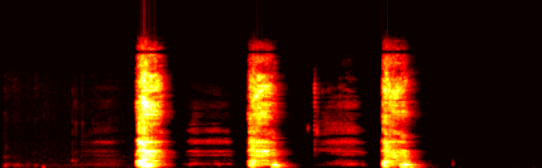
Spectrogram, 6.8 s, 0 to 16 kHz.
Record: {
  "three_cough_length": "6.8 s",
  "three_cough_amplitude": 29199,
  "three_cough_signal_mean_std_ratio": 0.28,
  "survey_phase": "beta (2021-08-13 to 2022-03-07)",
  "age": "65+",
  "gender": "Male",
  "wearing_mask": "No",
  "symptom_none": true,
  "smoker_status": "Ex-smoker",
  "respiratory_condition_asthma": false,
  "respiratory_condition_other": false,
  "recruitment_source": "REACT",
  "submission_delay": "1 day",
  "covid_test_result": "Negative",
  "covid_test_method": "RT-qPCR"
}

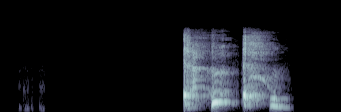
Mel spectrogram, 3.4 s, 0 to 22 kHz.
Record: {
  "cough_length": "3.4 s",
  "cough_amplitude": 28474,
  "cough_signal_mean_std_ratio": 0.3,
  "survey_phase": "beta (2021-08-13 to 2022-03-07)",
  "age": "45-64",
  "gender": "Female",
  "wearing_mask": "No",
  "symptom_none": true,
  "smoker_status": "Current smoker (1 to 10 cigarettes per day)",
  "respiratory_condition_asthma": false,
  "respiratory_condition_other": false,
  "recruitment_source": "REACT",
  "submission_delay": "0 days",
  "covid_test_result": "Negative",
  "covid_test_method": "RT-qPCR",
  "influenza_a_test_result": "Unknown/Void",
  "influenza_b_test_result": "Unknown/Void"
}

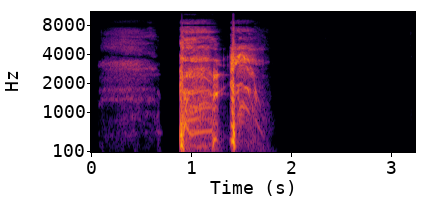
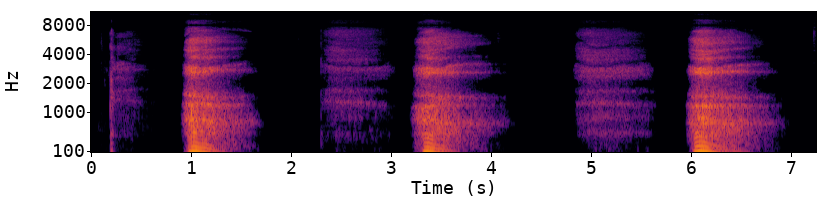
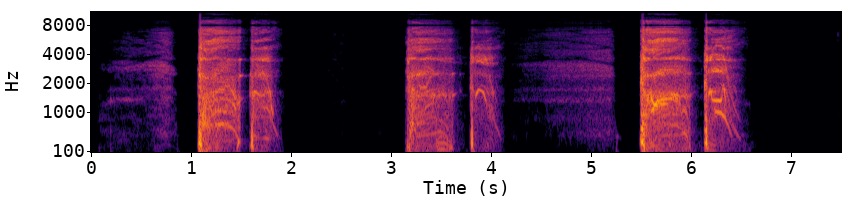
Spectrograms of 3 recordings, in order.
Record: {
  "cough_length": "3.2 s",
  "cough_amplitude": 32768,
  "cough_signal_mean_std_ratio": 0.32,
  "exhalation_length": "7.3 s",
  "exhalation_amplitude": 22124,
  "exhalation_signal_mean_std_ratio": 0.36,
  "three_cough_length": "7.5 s",
  "three_cough_amplitude": 32768,
  "three_cough_signal_mean_std_ratio": 0.38,
  "survey_phase": "beta (2021-08-13 to 2022-03-07)",
  "age": "45-64",
  "gender": "Male",
  "wearing_mask": "No",
  "symptom_none": true,
  "smoker_status": "Ex-smoker",
  "respiratory_condition_asthma": false,
  "respiratory_condition_other": false,
  "recruitment_source": "REACT",
  "submission_delay": "3 days",
  "covid_test_result": "Negative",
  "covid_test_method": "RT-qPCR",
  "influenza_a_test_result": "Negative",
  "influenza_b_test_result": "Negative"
}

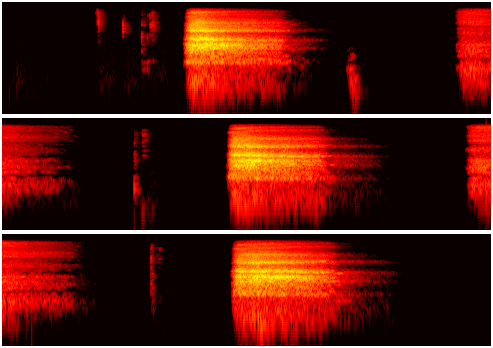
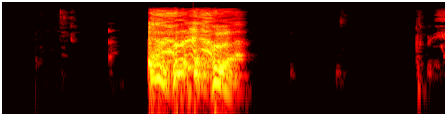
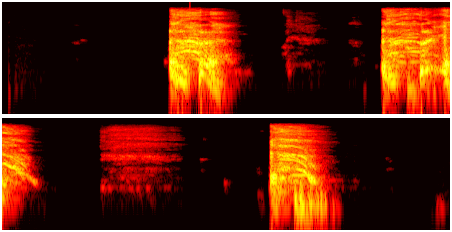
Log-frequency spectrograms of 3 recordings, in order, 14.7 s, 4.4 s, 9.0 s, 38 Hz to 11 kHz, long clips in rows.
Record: {
  "exhalation_length": "14.7 s",
  "exhalation_amplitude": 26627,
  "exhalation_signal_mean_std_ratio": 0.34,
  "cough_length": "4.4 s",
  "cough_amplitude": 32768,
  "cough_signal_mean_std_ratio": 0.37,
  "three_cough_length": "9.0 s",
  "three_cough_amplitude": 30343,
  "three_cough_signal_mean_std_ratio": 0.38,
  "survey_phase": "beta (2021-08-13 to 2022-03-07)",
  "age": "45-64",
  "gender": "Male",
  "wearing_mask": "No",
  "symptom_none": true,
  "smoker_status": "Never smoked",
  "respiratory_condition_asthma": false,
  "respiratory_condition_other": false,
  "recruitment_source": "REACT",
  "submission_delay": "2 days",
  "covid_test_result": "Negative",
  "covid_test_method": "RT-qPCR"
}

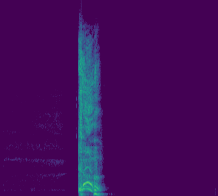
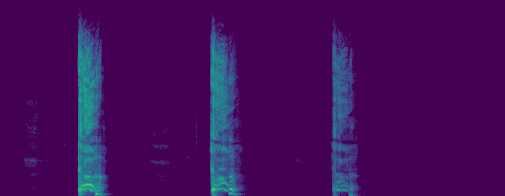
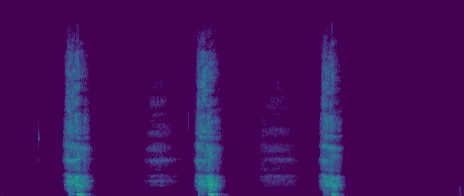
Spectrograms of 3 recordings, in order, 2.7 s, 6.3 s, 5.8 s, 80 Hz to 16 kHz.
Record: {
  "cough_length": "2.7 s",
  "cough_amplitude": 31427,
  "cough_signal_mean_std_ratio": 0.25,
  "three_cough_length": "6.3 s",
  "three_cough_amplitude": 30696,
  "three_cough_signal_mean_std_ratio": 0.25,
  "exhalation_length": "5.8 s",
  "exhalation_amplitude": 13866,
  "exhalation_signal_mean_std_ratio": 0.31,
  "survey_phase": "beta (2021-08-13 to 2022-03-07)",
  "age": "45-64",
  "gender": "Female",
  "wearing_mask": "No",
  "symptom_none": true,
  "smoker_status": "Never smoked",
  "respiratory_condition_asthma": false,
  "respiratory_condition_other": false,
  "recruitment_source": "REACT",
  "submission_delay": "2 days",
  "covid_test_result": "Negative",
  "covid_test_method": "RT-qPCR",
  "influenza_a_test_result": "Negative",
  "influenza_b_test_result": "Negative"
}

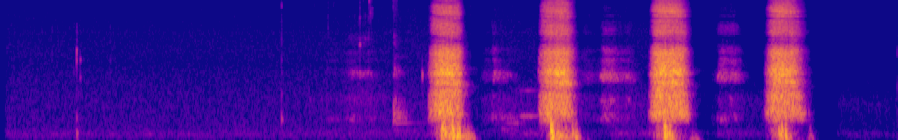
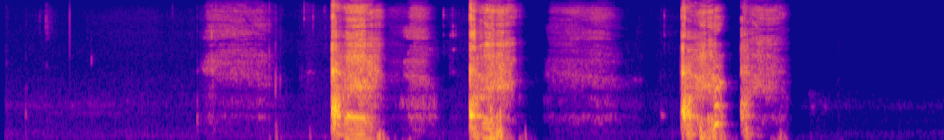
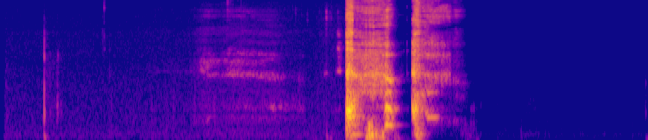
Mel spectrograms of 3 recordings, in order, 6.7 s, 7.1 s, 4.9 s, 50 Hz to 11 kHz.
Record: {
  "exhalation_length": "6.7 s",
  "exhalation_amplitude": 32563,
  "exhalation_signal_mean_std_ratio": 0.3,
  "three_cough_length": "7.1 s",
  "three_cough_amplitude": 32768,
  "three_cough_signal_mean_std_ratio": 0.28,
  "cough_length": "4.9 s",
  "cough_amplitude": 32768,
  "cough_signal_mean_std_ratio": 0.19,
  "survey_phase": "alpha (2021-03-01 to 2021-08-12)",
  "age": "18-44",
  "gender": "Female",
  "wearing_mask": "No",
  "symptom_none": true,
  "smoker_status": "Current smoker (e-cigarettes or vapes only)",
  "respiratory_condition_asthma": false,
  "respiratory_condition_other": false,
  "recruitment_source": "REACT",
  "submission_delay": "3 days",
  "covid_test_result": "Negative",
  "covid_test_method": "RT-qPCR"
}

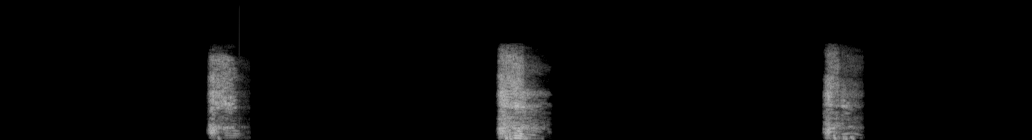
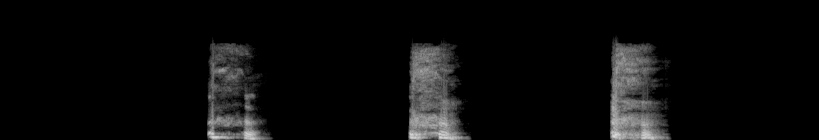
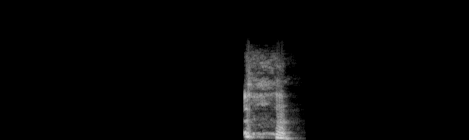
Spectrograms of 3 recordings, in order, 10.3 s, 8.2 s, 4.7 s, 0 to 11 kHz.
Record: {
  "exhalation_length": "10.3 s",
  "exhalation_amplitude": 28597,
  "exhalation_signal_mean_std_ratio": 0.21,
  "three_cough_length": "8.2 s",
  "three_cough_amplitude": 29860,
  "three_cough_signal_mean_std_ratio": 0.29,
  "cough_length": "4.7 s",
  "cough_amplitude": 27436,
  "cough_signal_mean_std_ratio": 0.2,
  "survey_phase": "beta (2021-08-13 to 2022-03-07)",
  "age": "65+",
  "gender": "Male",
  "wearing_mask": "No",
  "symptom_none": true,
  "smoker_status": "Ex-smoker",
  "respiratory_condition_asthma": true,
  "respiratory_condition_other": false,
  "recruitment_source": "REACT",
  "submission_delay": "4 days",
  "covid_test_result": "Negative",
  "covid_test_method": "RT-qPCR",
  "influenza_a_test_result": "Negative",
  "influenza_b_test_result": "Negative"
}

